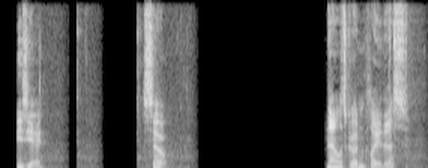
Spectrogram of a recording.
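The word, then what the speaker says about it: Bézier: Finally look that up, how to pronounce that word. It's Bezier.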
